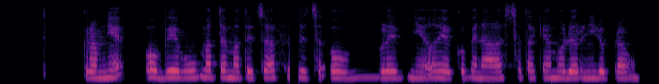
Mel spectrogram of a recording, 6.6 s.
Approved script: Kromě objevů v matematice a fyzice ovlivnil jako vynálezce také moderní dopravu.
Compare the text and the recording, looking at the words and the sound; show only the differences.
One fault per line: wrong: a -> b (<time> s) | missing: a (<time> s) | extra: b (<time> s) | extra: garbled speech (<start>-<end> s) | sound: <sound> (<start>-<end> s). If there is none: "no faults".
sound: dropout (2.9-3.0 s)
